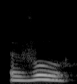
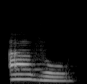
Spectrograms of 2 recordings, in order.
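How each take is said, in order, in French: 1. L'accent tombe sur la dernière syllabe. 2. L'accent tombe sur la première syllabe. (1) "C'est bien vos" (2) "et non pas"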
